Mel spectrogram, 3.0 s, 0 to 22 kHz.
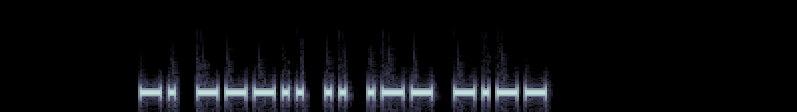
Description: Morse code, heard as a keyed tone, about 46 wpm, 700 Hz. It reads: N8IWY
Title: K1USN SST QSO Practice - 45wpm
